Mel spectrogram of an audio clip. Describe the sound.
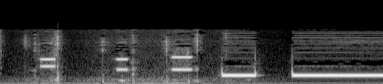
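A telephone number being dialed: three short dual-tone keypad beeps, then two longer, steady, lower tones, loud and clean.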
